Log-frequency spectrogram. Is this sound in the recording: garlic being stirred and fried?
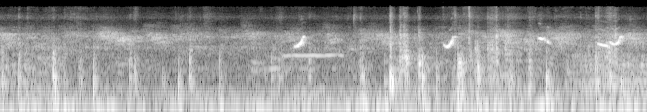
no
